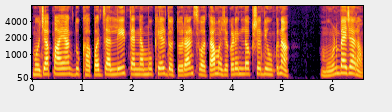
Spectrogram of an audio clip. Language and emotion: Goan Konkani, sad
